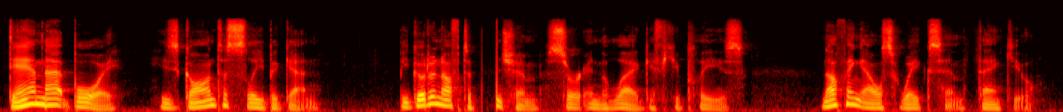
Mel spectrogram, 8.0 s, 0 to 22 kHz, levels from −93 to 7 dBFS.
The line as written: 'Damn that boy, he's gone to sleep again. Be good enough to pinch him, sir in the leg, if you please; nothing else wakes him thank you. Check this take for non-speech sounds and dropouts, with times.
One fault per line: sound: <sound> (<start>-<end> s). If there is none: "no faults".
sound: dropout (3.6-3.7 s)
